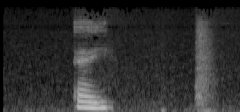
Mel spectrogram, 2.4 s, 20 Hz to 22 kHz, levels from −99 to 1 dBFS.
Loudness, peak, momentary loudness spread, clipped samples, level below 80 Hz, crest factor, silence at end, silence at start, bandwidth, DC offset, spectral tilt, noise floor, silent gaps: -32 LUFS; -18 dBFS; 17 LU; under 0.1%; -66 dBFS; 18 dB; 0.3 s; 0.75 s; 15.5 kHz; under 0.1%; -6 dB/octave; -65 dBFS; none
